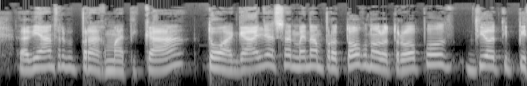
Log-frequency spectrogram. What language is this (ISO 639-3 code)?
ell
